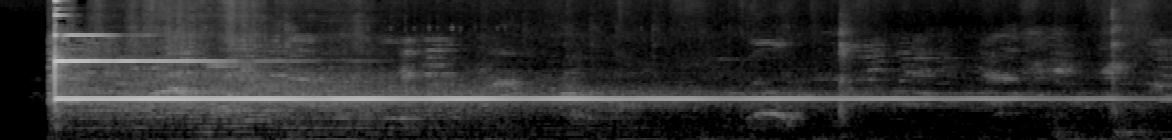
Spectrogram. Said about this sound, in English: Close your eyes. Listen to the bell.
